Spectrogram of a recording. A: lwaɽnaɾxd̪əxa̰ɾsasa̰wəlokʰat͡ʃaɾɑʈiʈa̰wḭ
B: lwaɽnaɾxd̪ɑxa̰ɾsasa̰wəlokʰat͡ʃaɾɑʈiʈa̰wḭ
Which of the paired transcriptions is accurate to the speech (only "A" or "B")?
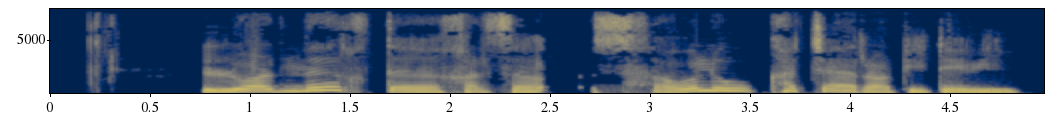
A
